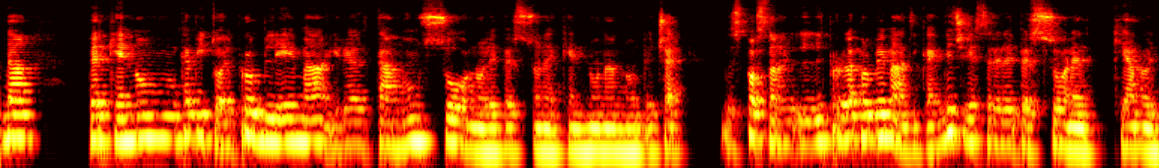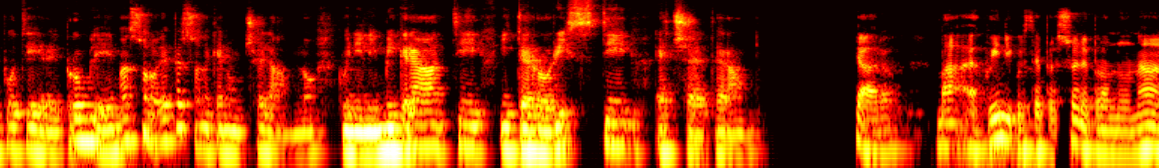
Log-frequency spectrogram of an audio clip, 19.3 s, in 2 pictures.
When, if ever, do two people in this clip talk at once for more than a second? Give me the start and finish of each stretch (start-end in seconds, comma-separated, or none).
none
